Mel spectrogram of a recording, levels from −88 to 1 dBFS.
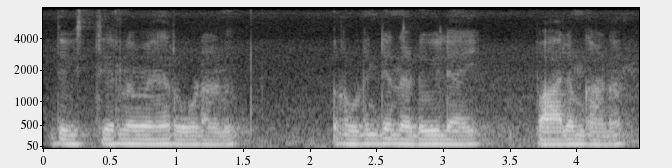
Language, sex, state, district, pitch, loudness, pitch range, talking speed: Malayalam, male, Kerala, Kollam, 95 Hz, -18 LUFS, 90-95 Hz, 105 wpm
